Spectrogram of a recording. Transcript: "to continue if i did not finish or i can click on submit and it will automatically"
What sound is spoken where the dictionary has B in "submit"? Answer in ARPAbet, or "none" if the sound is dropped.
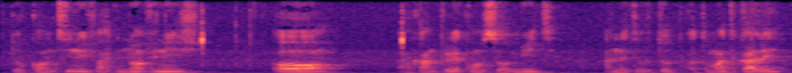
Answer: none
